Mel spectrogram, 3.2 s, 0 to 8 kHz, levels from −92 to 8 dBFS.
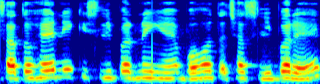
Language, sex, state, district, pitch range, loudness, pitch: Hindi, female, Jharkhand, Sahebganj, 230-305 Hz, -17 LUFS, 245 Hz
